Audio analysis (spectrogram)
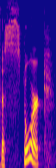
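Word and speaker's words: Storque: own magazine video cast called the stork that's spelled s-t-o-r-q-u-e in case you were wondering which the new york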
